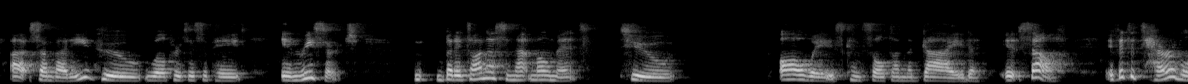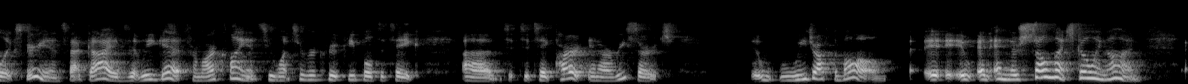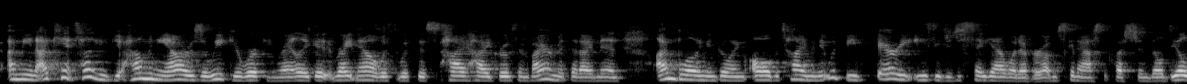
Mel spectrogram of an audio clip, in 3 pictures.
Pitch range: 185-290 Hz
